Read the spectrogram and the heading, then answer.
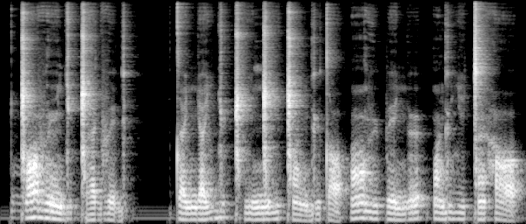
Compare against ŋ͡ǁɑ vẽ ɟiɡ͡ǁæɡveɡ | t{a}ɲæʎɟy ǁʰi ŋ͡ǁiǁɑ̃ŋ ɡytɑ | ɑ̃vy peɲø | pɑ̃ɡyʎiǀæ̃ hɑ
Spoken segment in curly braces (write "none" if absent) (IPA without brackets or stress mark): æ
